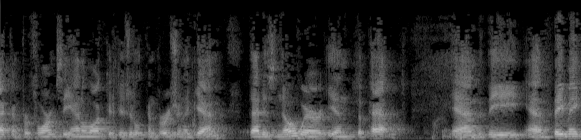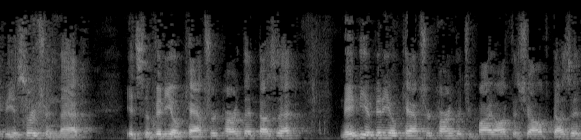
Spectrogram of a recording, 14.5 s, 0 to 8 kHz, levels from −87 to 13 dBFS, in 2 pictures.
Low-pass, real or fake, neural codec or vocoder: 7.2 kHz; real; none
